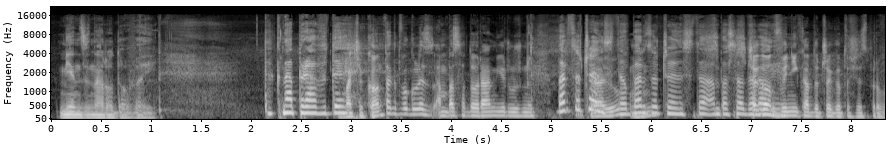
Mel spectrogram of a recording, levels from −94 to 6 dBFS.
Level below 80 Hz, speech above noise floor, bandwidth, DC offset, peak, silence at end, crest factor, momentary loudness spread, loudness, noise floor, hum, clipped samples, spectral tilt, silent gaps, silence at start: -40 dBFS; 28 dB; 17 kHz; under 0.1%; 0 dBFS; 0 s; 16 dB; 12 LU; -17 LUFS; -44 dBFS; none; under 0.1%; -5 dB/octave; none; 0.1 s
